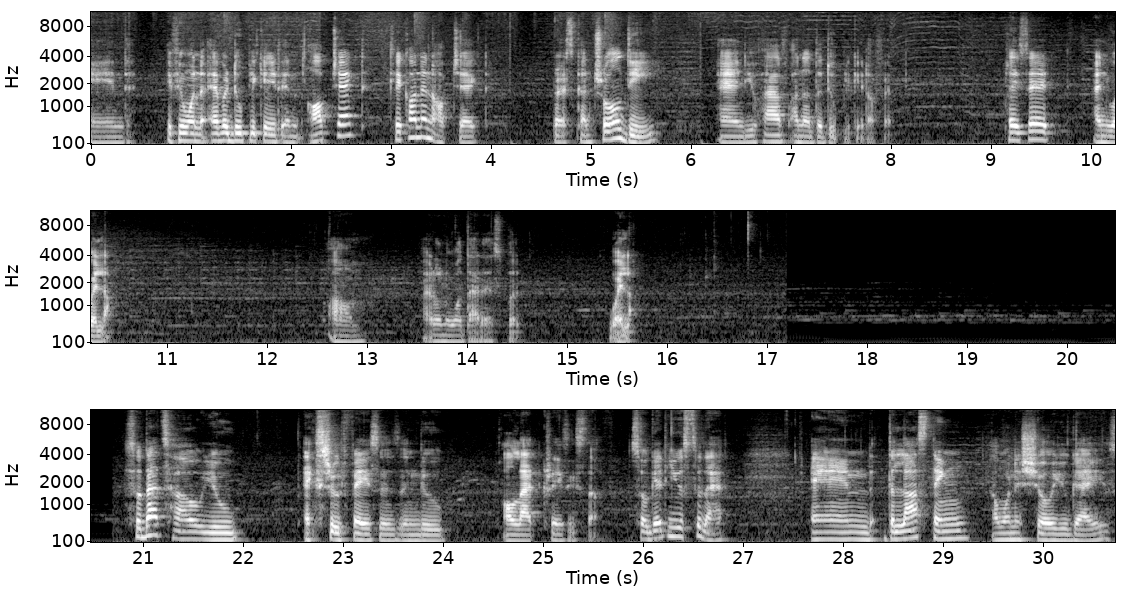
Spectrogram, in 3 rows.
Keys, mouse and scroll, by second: 0.1 alt+middle click, 0.9 click, 4.7 ctrl+d, 6.4-9.1 drag, 9.4-17.0 alt+drag, 20.7-23.3 alt+right drag.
